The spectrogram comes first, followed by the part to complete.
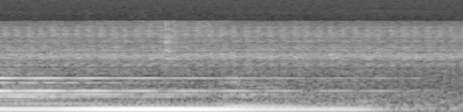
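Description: A live rock band's final held chord: a low bass note under steady sustained guitar and keyboard tones, swelling once and dying away just before the end.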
